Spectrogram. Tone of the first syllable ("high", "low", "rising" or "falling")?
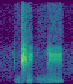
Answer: high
